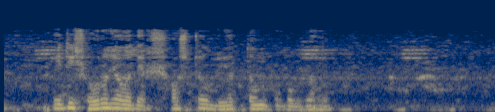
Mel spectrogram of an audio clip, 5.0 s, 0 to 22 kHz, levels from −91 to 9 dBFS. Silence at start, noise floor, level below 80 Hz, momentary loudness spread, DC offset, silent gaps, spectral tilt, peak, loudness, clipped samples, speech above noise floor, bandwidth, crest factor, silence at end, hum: 0.05 s; -47 dBFS; -48 dBFS; 19 LU; under 0.1%; none; -5.5 dB/octave; -8 dBFS; -24 LUFS; under 0.1%; 23 dB; 7.8 kHz; 18 dB; 0.4 s; none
